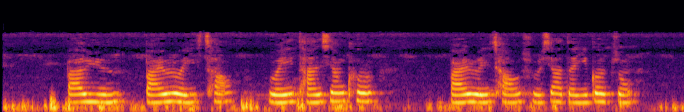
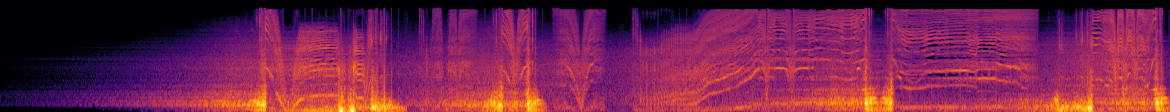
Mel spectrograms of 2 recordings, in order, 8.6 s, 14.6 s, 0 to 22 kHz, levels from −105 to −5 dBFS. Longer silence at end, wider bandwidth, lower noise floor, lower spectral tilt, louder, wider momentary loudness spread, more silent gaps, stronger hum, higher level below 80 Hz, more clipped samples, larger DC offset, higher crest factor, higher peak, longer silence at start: about the same, 0 s vs 0 s; second, 7.6 kHz vs 17 kHz; second, -52 dBFS vs -84 dBFS; about the same, -7.5 dB/octave vs -6.5 dB/octave; first, -18 LUFS vs -26 LUFS; second, 13 LU vs 21 LU; neither; neither; second, -38 dBFS vs -32 dBFS; neither; neither; second, 14 dB vs 24 dB; about the same, -4 dBFS vs -2 dBFS; second, 0.05 s vs 2.4 s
